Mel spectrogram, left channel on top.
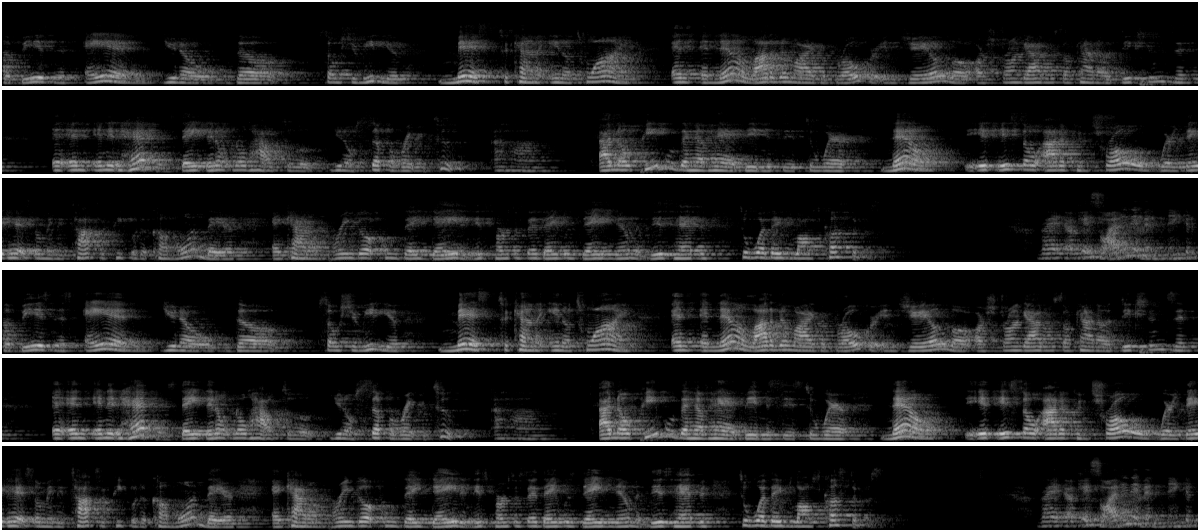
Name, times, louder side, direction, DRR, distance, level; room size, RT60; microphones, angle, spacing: voice 1, 0.0-2.7 3.2-4.1 4.4-11.9 12.5-16.5 17.9-21.3 21.6-32.7, right 2 dB, 40° right, 3 dB, 2.2 m, -32 dB
voice 2, 16.8-17.3 17.8-18.0 33.9-35.8, right 1 dB, 10° right, -1 dB, 7.9 m, -39 dB
24.0 x 18.5 x 8.7 m, 0.88 s
head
